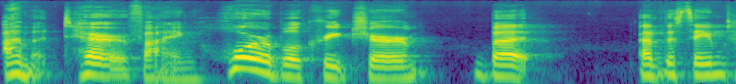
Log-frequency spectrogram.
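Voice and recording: Against a quiet background, someone is reading aloud in a natural voice.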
